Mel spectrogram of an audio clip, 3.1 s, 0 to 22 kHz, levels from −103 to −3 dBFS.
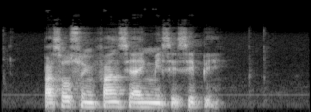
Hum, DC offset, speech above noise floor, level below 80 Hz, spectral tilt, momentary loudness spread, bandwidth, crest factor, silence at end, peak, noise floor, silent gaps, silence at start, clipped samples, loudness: none; under 0.1%; 42 dB; -60 dBFS; -4.5 dB/octave; 9 LU; 9.4 kHz; 20 dB; 0.95 s; -2 dBFS; -60 dBFS; none; 0.45 s; under 0.1%; -19 LUFS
